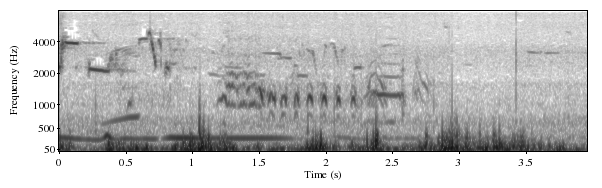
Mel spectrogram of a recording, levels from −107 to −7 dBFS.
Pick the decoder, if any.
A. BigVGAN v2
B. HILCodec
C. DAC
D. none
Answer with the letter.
D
